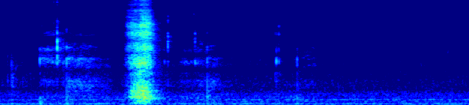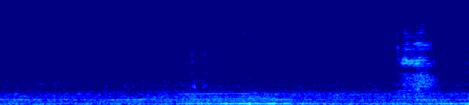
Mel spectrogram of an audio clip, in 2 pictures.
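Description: One short explosive sneeze in a quiet room, followed by faint breathing and small rustles.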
